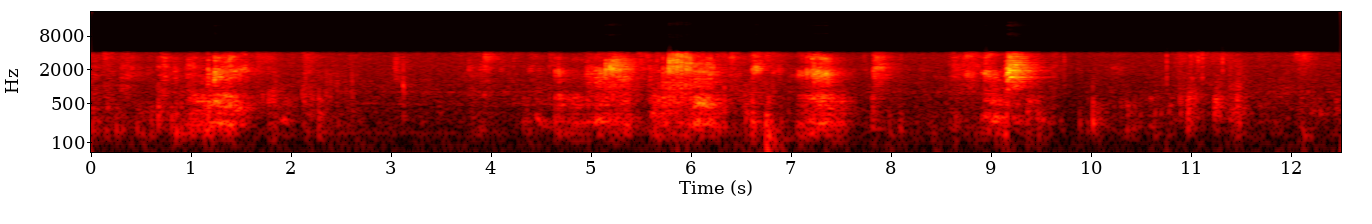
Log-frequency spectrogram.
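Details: Staffordshire Bull Terrier puppies at a breeding kennel, giving short throaty growls and whining whimpers in bursts near one, five to seven and nine seconds, with soft thumps and scuffling indoors between them.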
